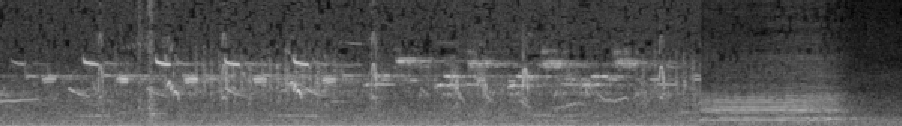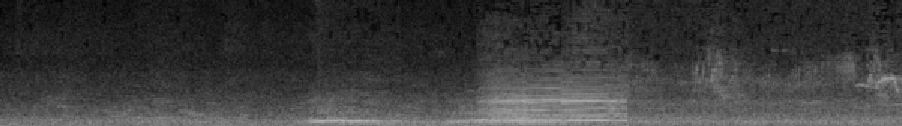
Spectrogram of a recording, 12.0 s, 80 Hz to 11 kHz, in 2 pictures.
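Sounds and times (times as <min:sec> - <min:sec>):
small birds chirping: 0:00.0 - 0:04.7
sheep bleating: 0:04.7 - 0:05.7, 0:08.1 - 0:10.2.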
